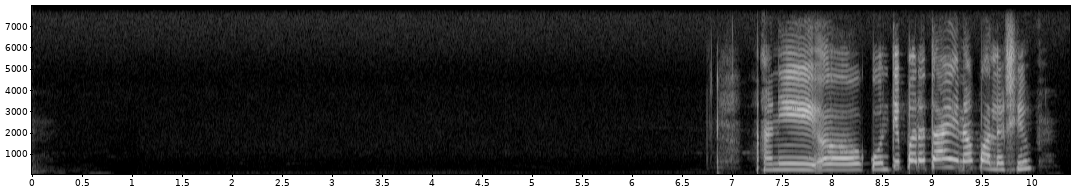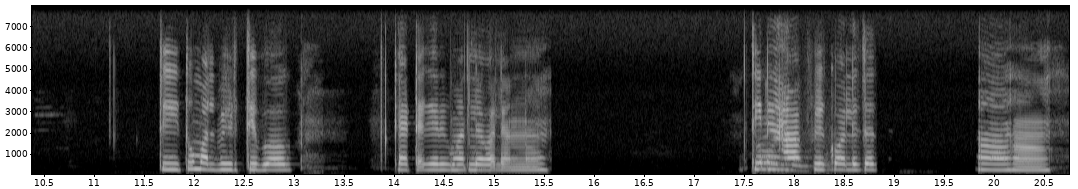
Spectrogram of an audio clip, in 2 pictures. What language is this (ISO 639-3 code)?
mar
